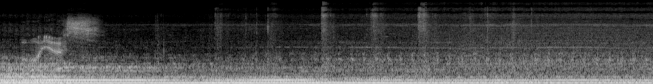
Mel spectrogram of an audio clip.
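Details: Corvette C5 with a manual gearbox and LS1 V8, after fitting a third replacement PCM and a theft-deterrent relearn: the engine settles into a steady, even idle with a constant low hum and no misses or knocks; it is running normally.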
